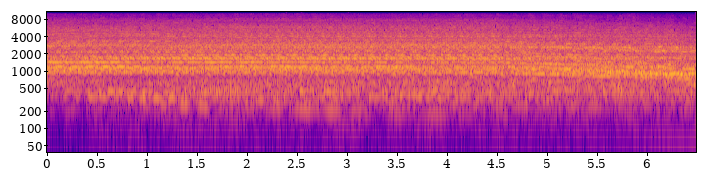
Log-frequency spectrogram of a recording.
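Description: Hardcore techno breakdown played loud over a club sound system: the kick drum is gone, leaving a sustained distorted synth wash with a short stepping riff repeating underneath.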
